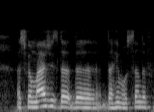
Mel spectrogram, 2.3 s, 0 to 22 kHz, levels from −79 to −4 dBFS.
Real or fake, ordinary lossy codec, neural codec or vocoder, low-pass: real; AAC, 48 kbps; none; 7.2 kHz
